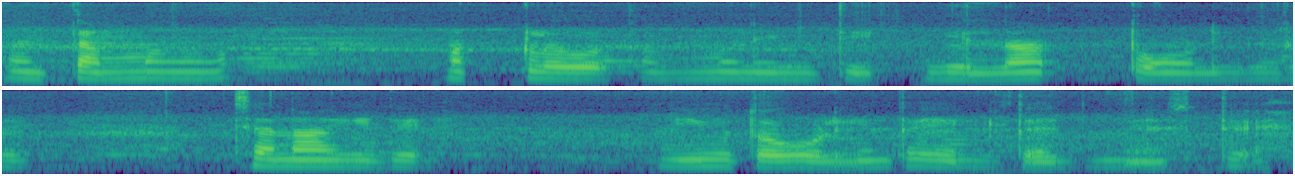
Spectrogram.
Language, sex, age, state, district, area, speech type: Kannada, female, 30-45, Karnataka, Mandya, urban, spontaneous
